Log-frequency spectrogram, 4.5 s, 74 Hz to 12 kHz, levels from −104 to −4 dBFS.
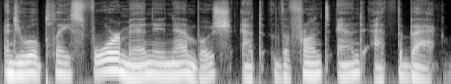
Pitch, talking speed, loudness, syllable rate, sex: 125 Hz, 200 wpm, -19 LUFS, 4.1 syllables/s, male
